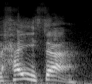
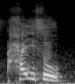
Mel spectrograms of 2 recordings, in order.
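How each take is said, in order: First: The word ends in an a vowel. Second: The word ends in a u vowel. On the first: Other Arabs always say it this way. "dengan akhiran fathah" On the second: Some Arabs always say it this way. "dengan harokat dhammah"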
